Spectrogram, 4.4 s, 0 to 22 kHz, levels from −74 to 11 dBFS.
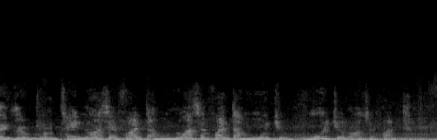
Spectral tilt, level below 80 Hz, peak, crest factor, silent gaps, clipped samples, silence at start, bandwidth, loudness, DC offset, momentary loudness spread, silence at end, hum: -7 dB/octave; -60 dBFS; -16 dBFS; 12 dB; none; under 0.1%; 0 s; 9.2 kHz; -27 LUFS; under 0.1%; 4 LU; 0 s; none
